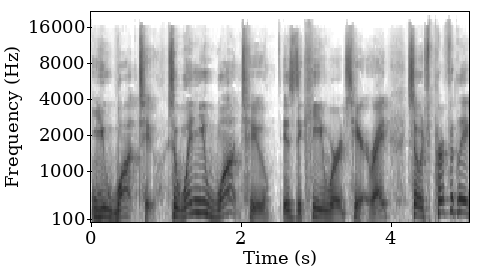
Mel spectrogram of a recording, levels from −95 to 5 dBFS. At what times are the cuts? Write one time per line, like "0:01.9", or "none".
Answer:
none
